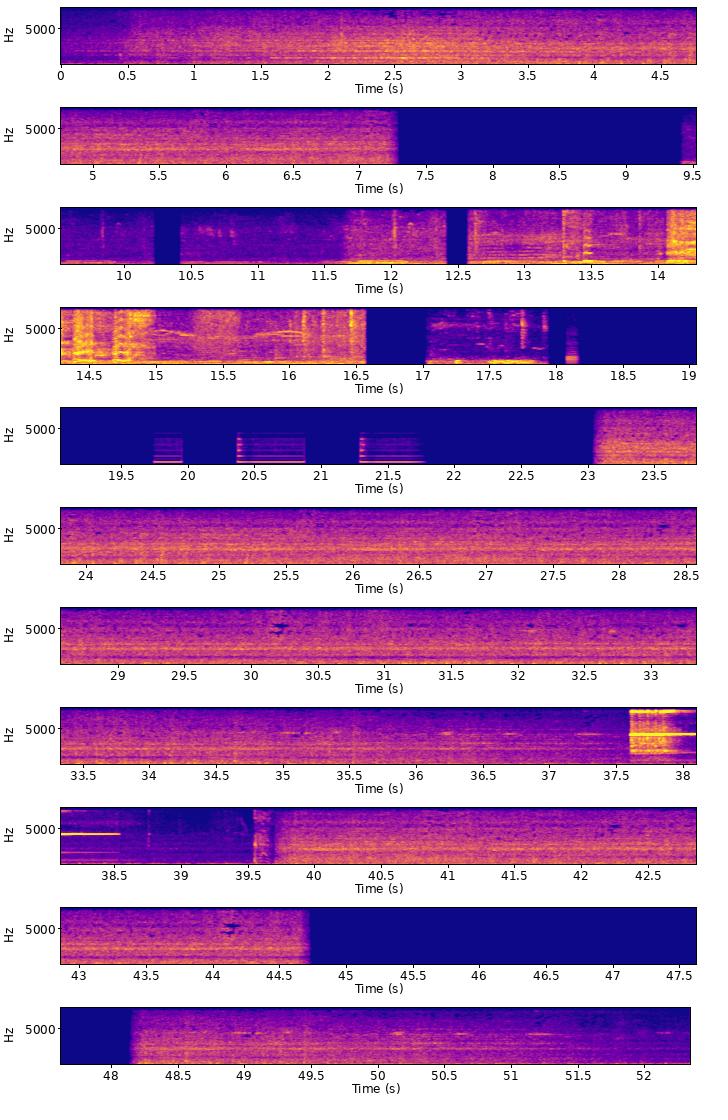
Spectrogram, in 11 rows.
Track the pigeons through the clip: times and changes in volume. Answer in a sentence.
The pigeons can be heard from 9.4 to 18.2 s, getting louder.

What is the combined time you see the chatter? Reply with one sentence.
You can't hear the chatter here.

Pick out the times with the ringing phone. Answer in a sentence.
You can hear the ringing phone from 19.7 to 21.8 s and from 37.6 to 38.5 s.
